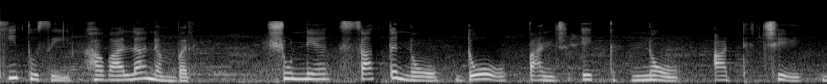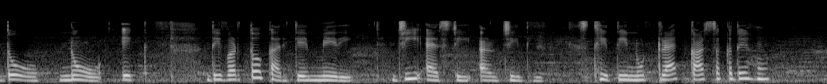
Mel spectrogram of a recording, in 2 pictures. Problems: constant background noise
